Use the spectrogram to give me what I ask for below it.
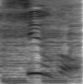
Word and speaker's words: sugar: But instead, it's spelled sugar. Sugar. Yeah. Yeah, so why is the S pronounced as sh?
